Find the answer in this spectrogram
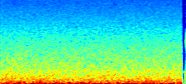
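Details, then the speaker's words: Brown noise used as a tinnitus masker in hearing aids: a steady, deep rumbling hiss with more emphasis on low tones than white or pink noise. "और भूरा शोर, कम स्वर पर अधिक जोर।"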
